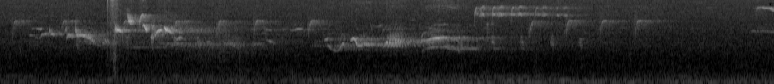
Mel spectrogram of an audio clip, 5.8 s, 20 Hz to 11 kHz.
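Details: Birds singing in front of a house after rain on a May evening in 2015: high chirps and warbled phrases, several overlapping, over a steady low rumble of background noise.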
